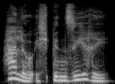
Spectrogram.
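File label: German, Germany; iOS Sounds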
